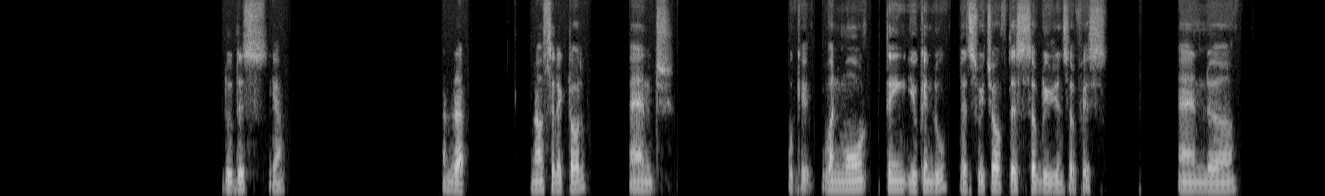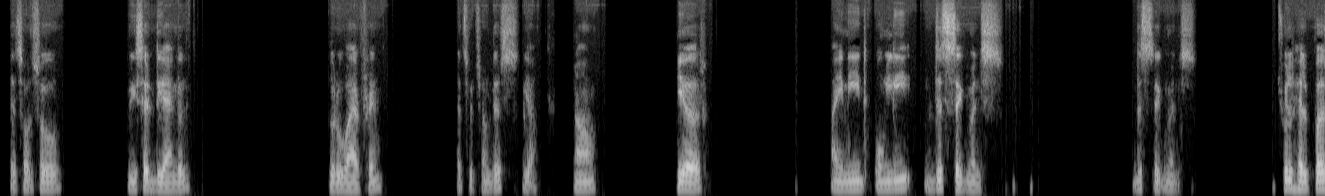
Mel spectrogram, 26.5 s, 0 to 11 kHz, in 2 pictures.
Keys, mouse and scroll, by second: 0.9 scroll up 2, 1.2-2.4 shift+middle drag, 2.4 ctrl+click, 3.3-4.2 right drag, 4.2-5.4 scroll down 2, 5.4 a, 7.6 click, 7.7-10.5 middle drag, 10.5 click, 11.2 scroll up 1, 11.5 shift+middle click, 11.9-12.3 scroll up 1, 12.3 Tab, 15.0-17.2 drag, 17.2 z, 17.9 click, 18.2-19.0 middle drag, 19.0 KP_1, 19.2-19.9 scroll up 3, 19.9 Tab, 20.3 shift+middle click, 20.6-21.5 scroll up 11, 21.5-24.1 shift+middle drag, 24.1 click, 24.3-25.2 scroll down 14, 25.2 shift+middle click, 25.7-26.5 scroll up 8, 26.1 shift+middle click.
